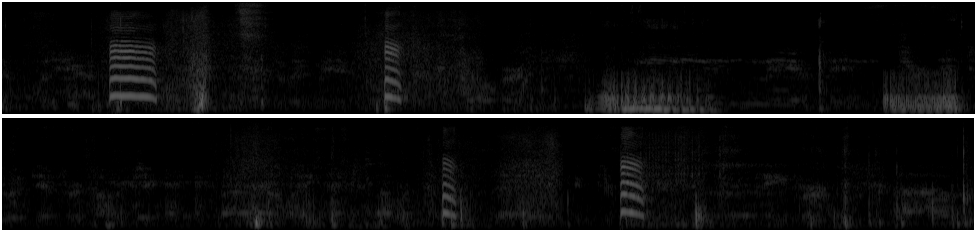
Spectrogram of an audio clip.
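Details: Japanese Chin (Japanese Spaniel) waking up full of energy indoors: sharp, high yelps and squeaky whines in short bursts, with lower rumbling grumbles in between and some human speech.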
